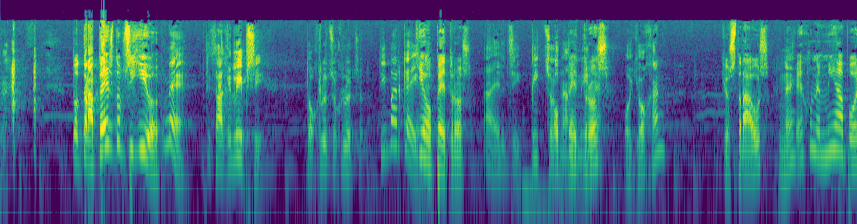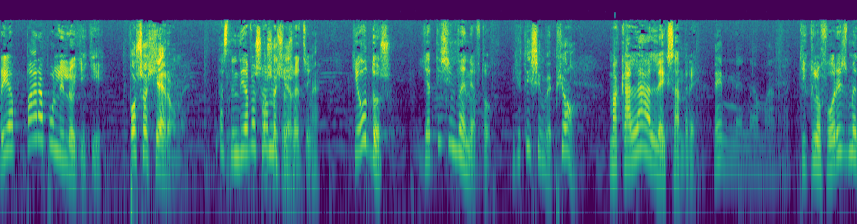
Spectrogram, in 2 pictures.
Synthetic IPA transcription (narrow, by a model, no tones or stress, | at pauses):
t̪o̞t̪ɾɐpe̞zit̪o̞psiʝio̞net̪iθɐɣlipsi | t̪o̞xlut͡soxlut͡sot̪ibɐɾkɐieope̞t̪ɾo̞sɐeld͡zipit͡soonɐpeiɾo̞soʝo̞xɐn | ceo̞st̪ɾɐusnee̞xune̞miɐːpo̞ɾiɐpɐɾɐpo̞lilo̞ʝicḭ | posoçe̞ɾo̞me̞ | nɐst̪inðjɐvɐsoɐmsmesose̞t͡si | ce̞o̞nd̪o̞s | ʝɐt̪isiɱve̞niɐ̰ft̪o̞̰ | ʝɐt̪isiɱvenipço̞ | mɐkɐlɐːleksɐ̰nd̪ɾḛemenɐmɐnciklo̞fo̞ɾizme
